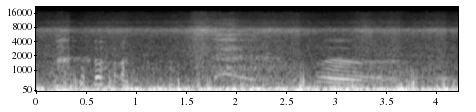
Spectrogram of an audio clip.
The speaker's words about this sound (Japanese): まあうるさいですね海がいい感じにうるさいですね外で撮ってるわけなんです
